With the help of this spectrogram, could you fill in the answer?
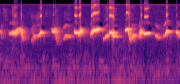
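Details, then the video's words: Robin (Pekin robin) singing in the chattering ngoceh style: a rapid run of warbled, slurred whistles, rising and falling notes tumbling several per second, with sharp high ticks mixed in and no other sounds. "Suara Kicau Burung ROBIN - Ngoceh"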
